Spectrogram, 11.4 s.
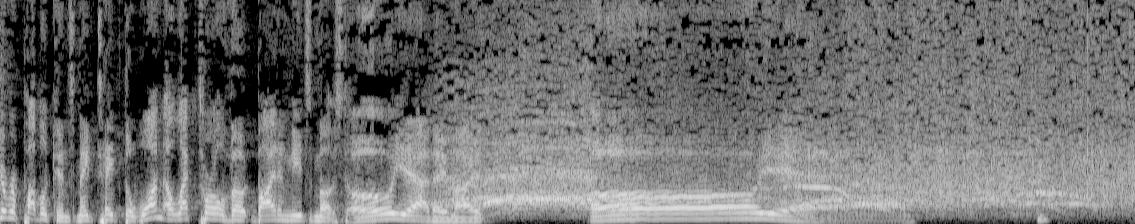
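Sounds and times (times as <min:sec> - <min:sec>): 
speech: 0:00.0 - 0:05.1, 0:05.9 - 0:08.4
large crowd cheering and roaring at a rally: 0:04.2 - 0:11.3.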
